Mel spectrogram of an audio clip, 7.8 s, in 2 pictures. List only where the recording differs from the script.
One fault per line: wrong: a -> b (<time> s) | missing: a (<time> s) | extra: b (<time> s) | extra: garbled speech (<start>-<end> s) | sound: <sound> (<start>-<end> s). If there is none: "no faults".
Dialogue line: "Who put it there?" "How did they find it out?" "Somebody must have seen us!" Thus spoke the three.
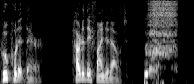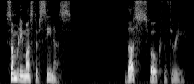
sound: breath (2.9-3.6 s)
